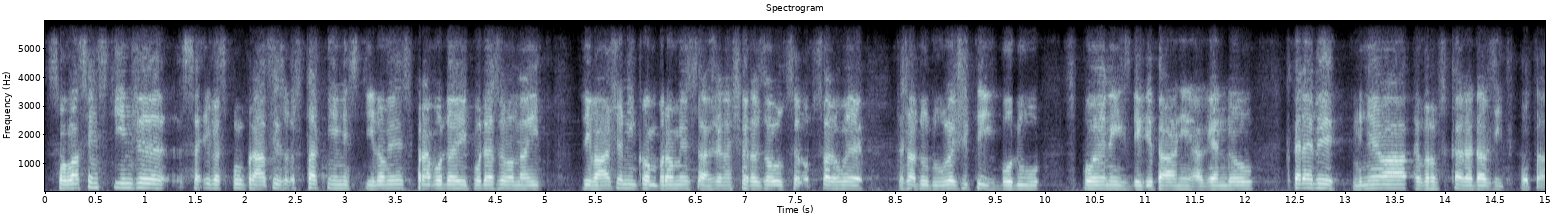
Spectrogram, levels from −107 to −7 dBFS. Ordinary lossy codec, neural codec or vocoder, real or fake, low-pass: Opus, 32 kbps; codec, 44.1 kHz, 2.6 kbps, SNAC; fake; 5.4 kHz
